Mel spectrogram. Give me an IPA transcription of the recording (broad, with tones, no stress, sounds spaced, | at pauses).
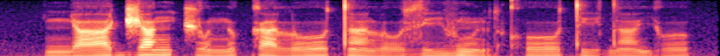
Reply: ɲ aː˨˦ d͡ʒ a˦ ŋ t͡ʃ o˨ n ʊ˦ k a˨ l oː˦ t ã˨ l o˨ z i˦ v ũ˨ r kʰ oː˦ t i˨ d ã˨ j ʊ˦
